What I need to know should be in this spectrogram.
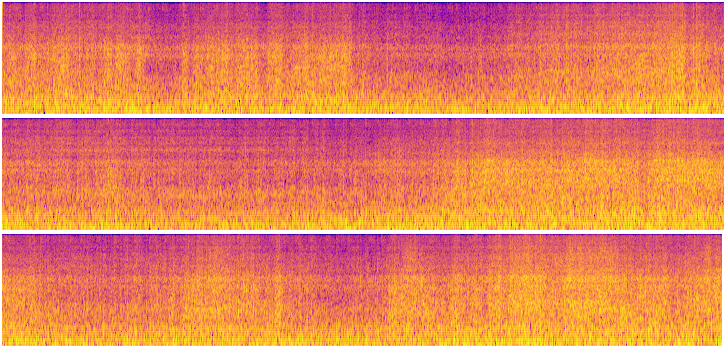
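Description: Strong wind roars and buffets against a microphone throughout.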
